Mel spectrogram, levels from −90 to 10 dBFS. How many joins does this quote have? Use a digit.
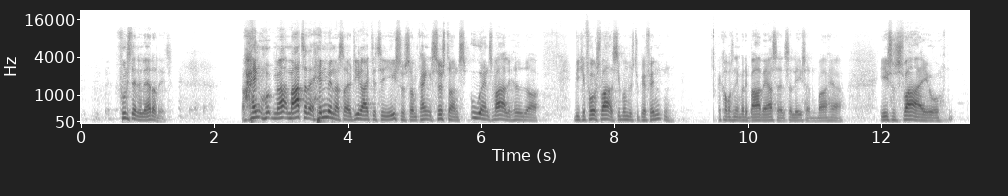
0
